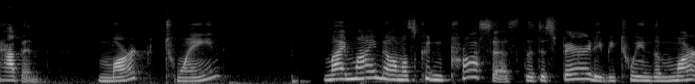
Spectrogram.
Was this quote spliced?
yes; 1 cut; at 3.1 s

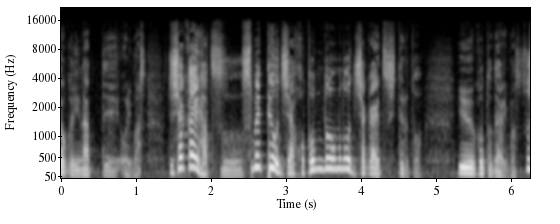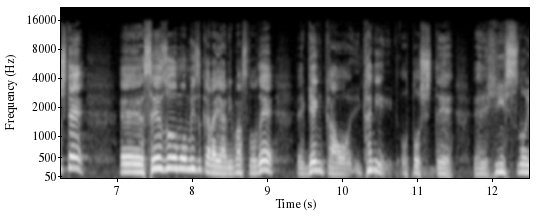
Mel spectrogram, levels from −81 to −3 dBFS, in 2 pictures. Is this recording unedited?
yes; 0 cuts

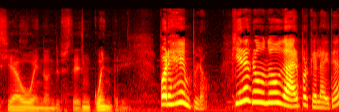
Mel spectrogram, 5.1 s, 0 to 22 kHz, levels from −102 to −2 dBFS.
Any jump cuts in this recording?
yes; 3 cuts; at 1.2 s, 3.5 s, 3.8 s

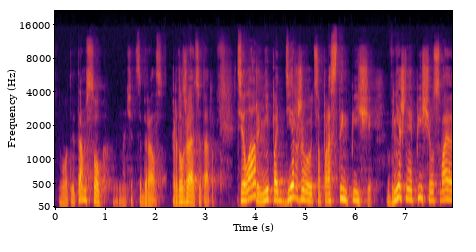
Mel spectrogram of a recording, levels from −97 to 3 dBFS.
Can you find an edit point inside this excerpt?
yes; 3 cuts; at 2.2 s, 4.0 s, 5.9 s

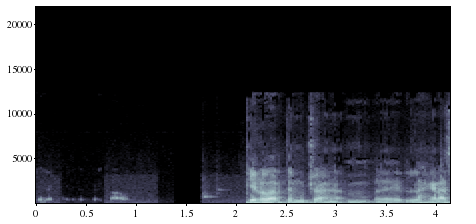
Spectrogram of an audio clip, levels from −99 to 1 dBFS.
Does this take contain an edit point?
yes; 1 cut; at 2.1 s

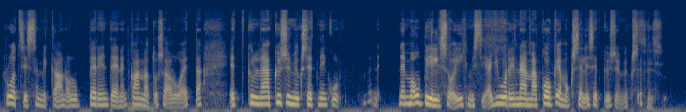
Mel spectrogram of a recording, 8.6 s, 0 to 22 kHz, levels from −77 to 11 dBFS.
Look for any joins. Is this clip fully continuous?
yes; 0 cuts

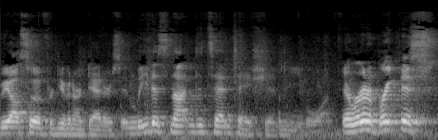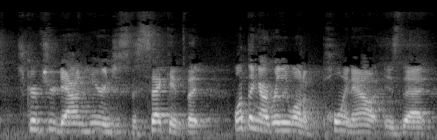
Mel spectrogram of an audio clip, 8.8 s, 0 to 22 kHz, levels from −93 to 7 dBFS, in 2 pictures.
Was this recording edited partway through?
yes; 2 cuts; at 2.8 s, 3.4 s

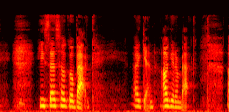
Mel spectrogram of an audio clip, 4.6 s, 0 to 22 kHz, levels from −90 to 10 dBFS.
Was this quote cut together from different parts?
no; 0 cuts

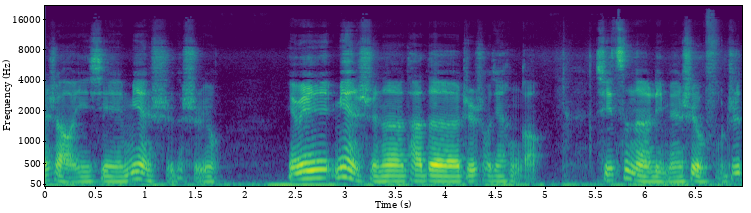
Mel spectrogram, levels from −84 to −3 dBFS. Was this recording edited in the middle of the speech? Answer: yes; 1 cut; at 4.2 s

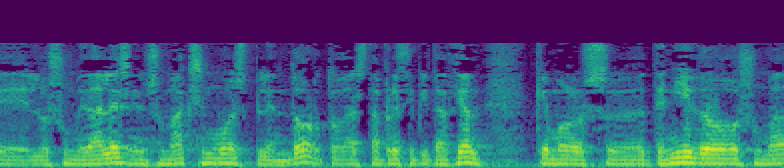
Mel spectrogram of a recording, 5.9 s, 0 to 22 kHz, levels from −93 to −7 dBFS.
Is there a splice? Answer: yes; 1 cut; at 1.0 s

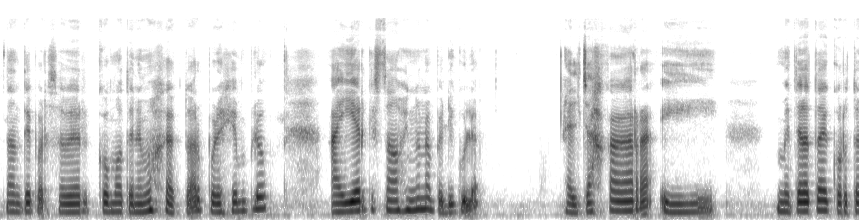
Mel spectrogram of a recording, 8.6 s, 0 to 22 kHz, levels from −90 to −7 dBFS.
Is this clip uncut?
yes; 0 cuts

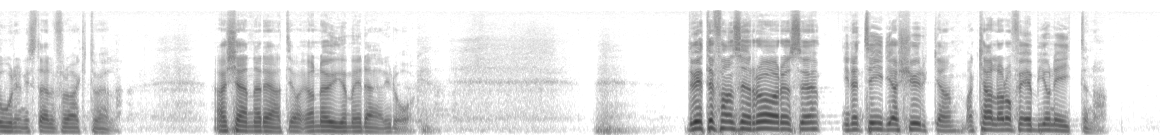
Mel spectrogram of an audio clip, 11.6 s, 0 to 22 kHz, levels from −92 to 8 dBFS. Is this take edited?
no; 0 cuts

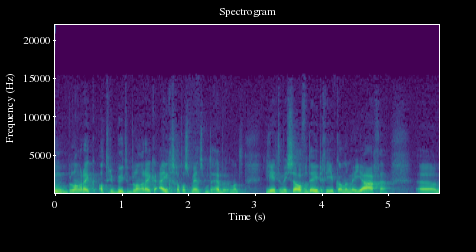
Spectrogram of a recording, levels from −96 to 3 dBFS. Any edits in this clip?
no; 0 cuts

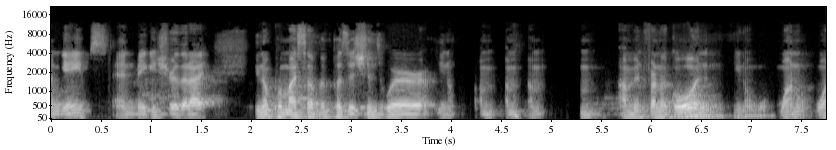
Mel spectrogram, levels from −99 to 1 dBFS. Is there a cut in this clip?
no; 0 cuts

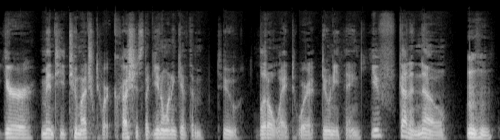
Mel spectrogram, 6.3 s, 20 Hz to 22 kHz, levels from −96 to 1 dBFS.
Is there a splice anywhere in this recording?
yes; 3 cuts; at 1.2 s, 1.8 s, 4.0 s

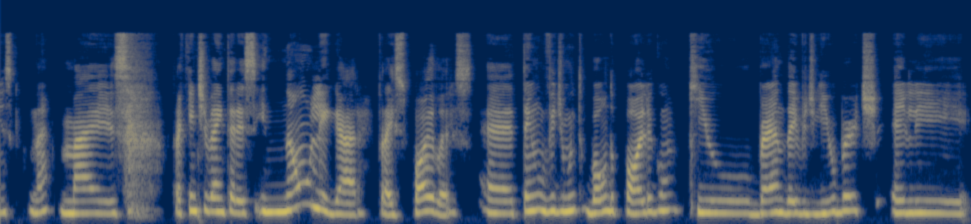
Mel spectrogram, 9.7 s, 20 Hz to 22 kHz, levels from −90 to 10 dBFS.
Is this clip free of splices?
yes; 0 cuts

